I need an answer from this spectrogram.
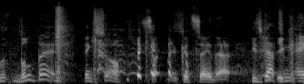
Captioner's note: chuckles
